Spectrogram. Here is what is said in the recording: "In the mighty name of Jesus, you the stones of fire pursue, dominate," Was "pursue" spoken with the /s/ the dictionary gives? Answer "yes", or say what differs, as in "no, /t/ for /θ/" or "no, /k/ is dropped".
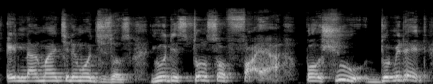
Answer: no, /ʃ/ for /s/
